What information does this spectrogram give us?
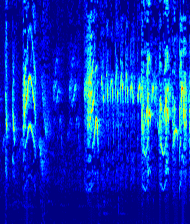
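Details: Oriental magpie-robin (sogon) song meant to make other sogon birds respond: bursts of high, sharp chirps and twittering phrases, with a brief pause before a denser, rapid run of bright notes.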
